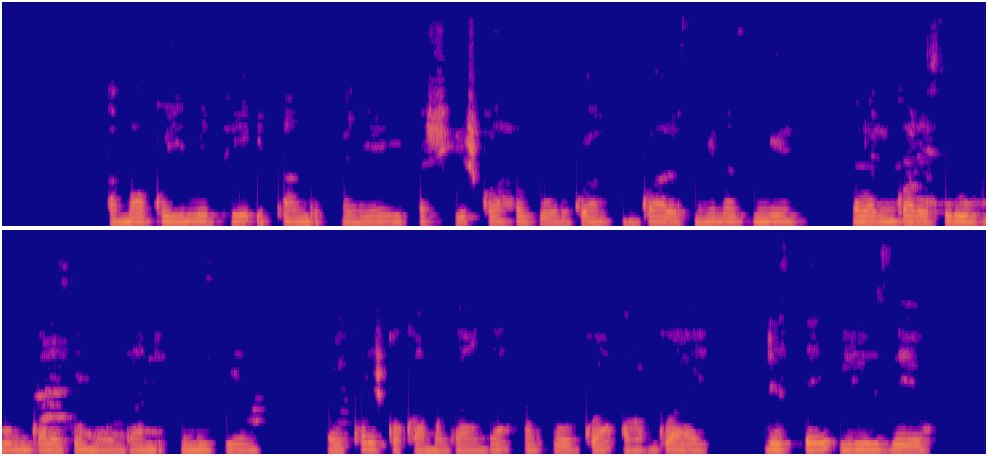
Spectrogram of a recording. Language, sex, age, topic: Kinyarwanda, female, 18-24, health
